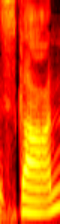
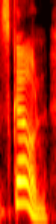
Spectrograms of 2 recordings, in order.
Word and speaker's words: scone: I asked the maid in dulcet tone to order me a buttered scone.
